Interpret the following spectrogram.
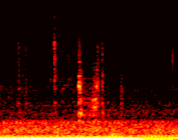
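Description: Steady low rumble of the Isuzu D-Max's diesel engine idling with the air conditioning running, heard from inside the cabin; the rumble drops in level near the end. A few faint light clicks sound as the thermometer probe is fitted into the dash vent.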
